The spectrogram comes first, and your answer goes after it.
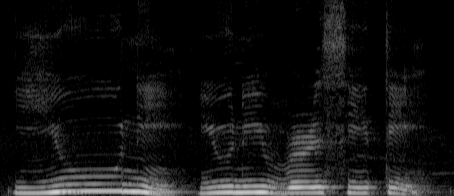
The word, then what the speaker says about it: university: Kalau yang ini dari hurufnya vowel tapi dibunyikan dia konsonan, syllable-nya disilabelkan dia konsonan, seperti university. Oke, ini dibaca university ya, ini dibaca uni. U ini dibaca u, karena dibaca huruf y ya, termasuk huruf y adalah huruf konsonan ya, maka dia kalau dia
